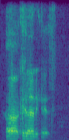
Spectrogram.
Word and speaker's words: Connecticut: Connecticut. How about you? This is California right here. Please pronounce the C. Connecticut.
